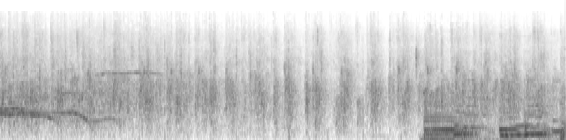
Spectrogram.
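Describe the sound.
Enthusiastic audience applause for comedian Tania Edwards at a live comedy show: a dense, sustained clatter of clapping with voices cheering early on, and music entering underneath near the end.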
